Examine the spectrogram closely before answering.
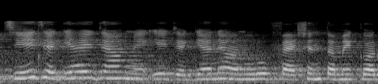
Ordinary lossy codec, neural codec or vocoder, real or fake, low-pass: none; none; real; none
